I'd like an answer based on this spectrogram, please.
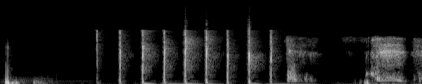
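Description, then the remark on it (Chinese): Clapping at a Buddhist teaching session, in praise of a fellow disciple's remarks, breaks out as a quick, even run of about eight sharp, loud claps, then dissolves into a rougher, blurred wash of applause before it fades. No voices are heard. “是不是要跟他鼓掌了？”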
